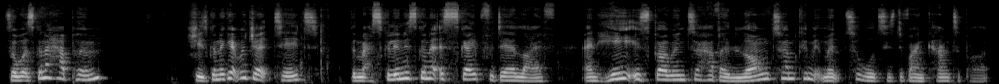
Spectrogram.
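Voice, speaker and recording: A woman's voice: medium pitch, expressive, moderate pace, dark tone. Emphatic woman giving a tarot reading. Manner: emphatic, repeats phrases, asks viewers questions. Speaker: tarot reader.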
